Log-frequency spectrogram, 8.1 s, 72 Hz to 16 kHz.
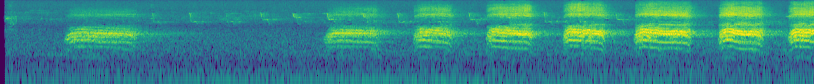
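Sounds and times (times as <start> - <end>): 
Carrion crow Corvus corone giving harsh rasping caws: 0.6 - 1.5, 3.2 - 8.1.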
